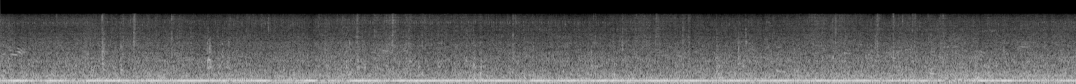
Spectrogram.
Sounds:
canoe, sailing ship, Vehicle, speedboat acceleration, Water vehicle, speedboat

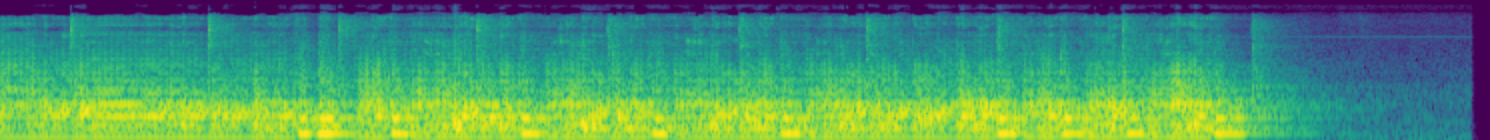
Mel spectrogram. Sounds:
Music, Musical instrument, Didgeridoo

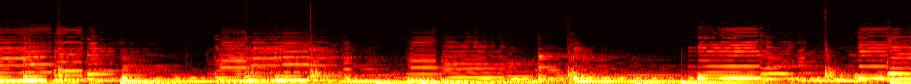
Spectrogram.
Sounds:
Music

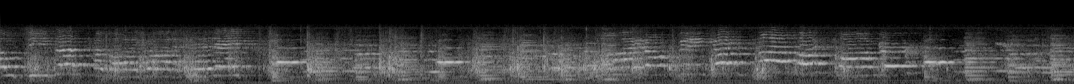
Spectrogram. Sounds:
Music, Tap

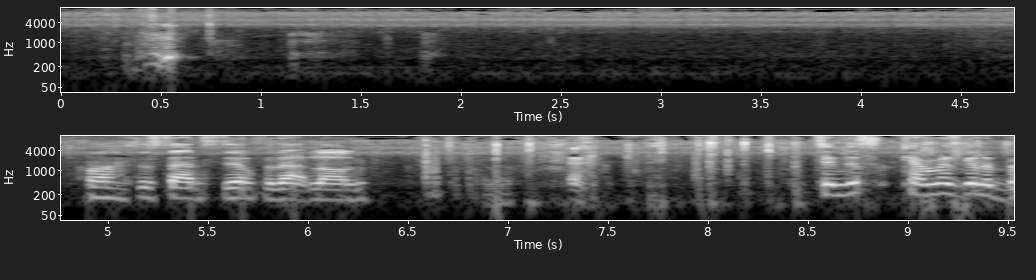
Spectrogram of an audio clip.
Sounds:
Speech

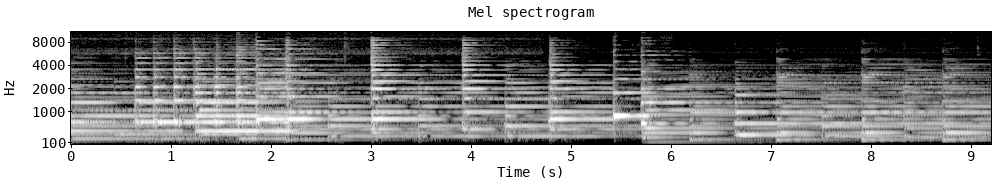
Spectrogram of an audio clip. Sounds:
Music

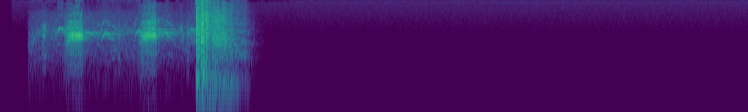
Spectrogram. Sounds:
Animal, Quack

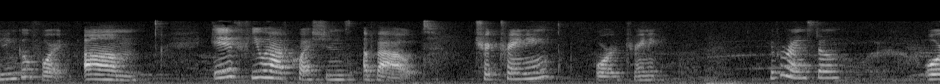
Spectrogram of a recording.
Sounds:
Speech

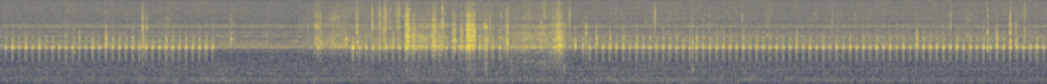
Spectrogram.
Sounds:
outside, rural or natural

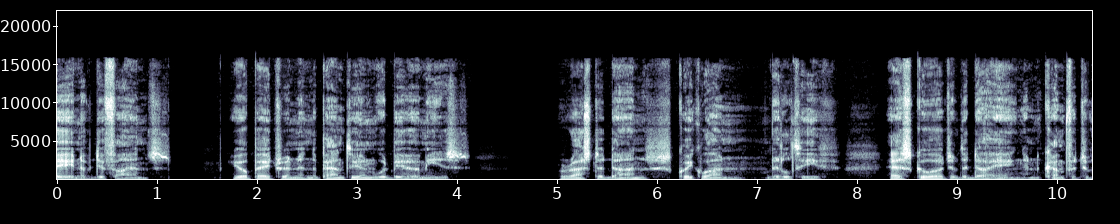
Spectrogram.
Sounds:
Speech

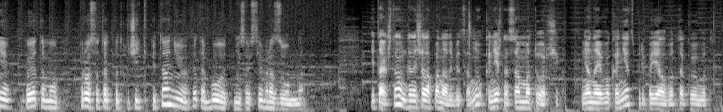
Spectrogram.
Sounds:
cell phone buzzing

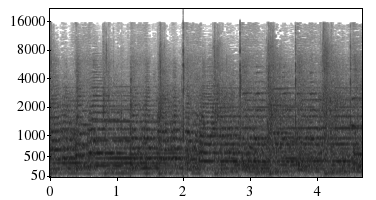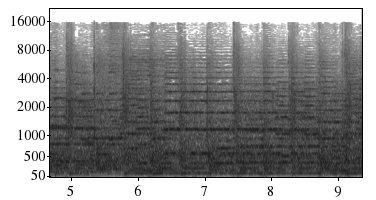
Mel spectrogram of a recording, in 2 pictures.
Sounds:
Music

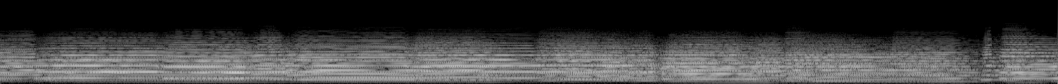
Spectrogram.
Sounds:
Brass instrument, Music, Trombone

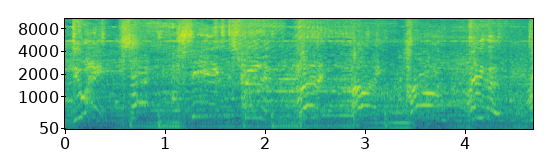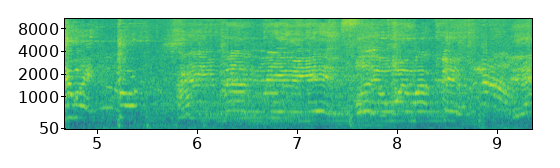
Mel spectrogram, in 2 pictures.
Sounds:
Music

